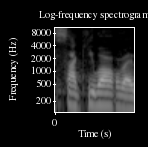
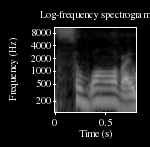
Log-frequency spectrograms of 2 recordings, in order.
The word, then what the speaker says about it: saguaro: I called it the saguaro until I listened to um pronunciation. It's the sarro, which is kind of your western one.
